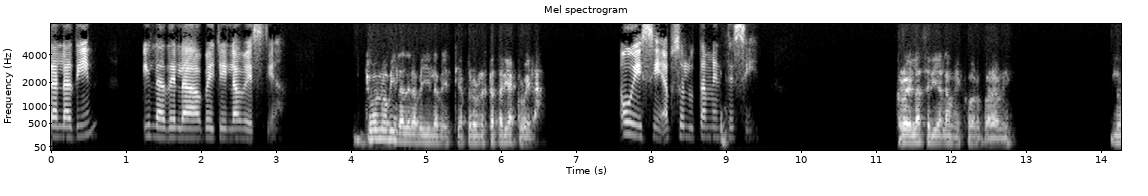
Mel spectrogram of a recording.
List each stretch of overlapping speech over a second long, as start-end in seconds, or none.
none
